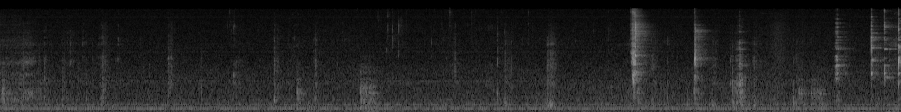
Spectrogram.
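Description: Close-miked chewing of bacon with small, scattered mouth clicks over a low steady hum, then from about eight seconds in a few sharper clinks of a knife and fork against a plate.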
